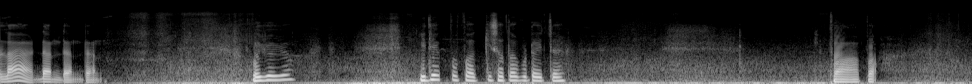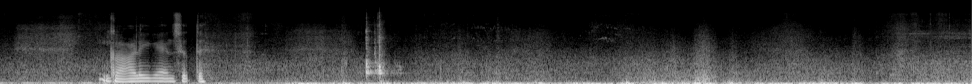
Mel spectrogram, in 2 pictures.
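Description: Wind blows across a microphone outdoors.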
